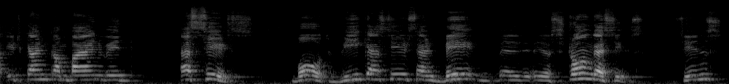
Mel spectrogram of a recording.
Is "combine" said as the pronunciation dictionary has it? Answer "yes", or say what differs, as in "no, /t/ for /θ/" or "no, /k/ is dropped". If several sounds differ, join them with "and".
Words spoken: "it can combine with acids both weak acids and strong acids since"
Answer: yes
